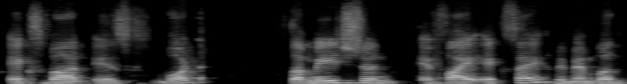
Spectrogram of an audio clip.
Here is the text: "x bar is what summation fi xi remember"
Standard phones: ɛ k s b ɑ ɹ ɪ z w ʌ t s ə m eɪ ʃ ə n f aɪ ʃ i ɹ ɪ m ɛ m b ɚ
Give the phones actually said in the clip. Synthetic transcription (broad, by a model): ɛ k s b ɑ ɹ ɪ z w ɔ t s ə m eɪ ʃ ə n f aɪ s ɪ ɹ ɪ m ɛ m b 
